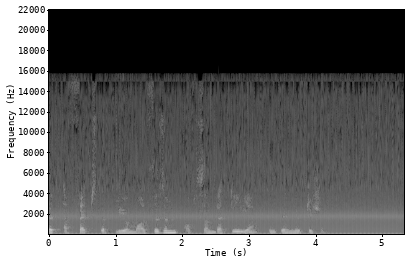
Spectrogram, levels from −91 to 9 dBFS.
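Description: A raspy mains buzz runs under the whole of this speech clip, at roughly 10 dB below the voice, built on 50 Hz harmonics reaching several kilohertz; a spectrogram shows evenly spaced horizontal lines throughout.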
